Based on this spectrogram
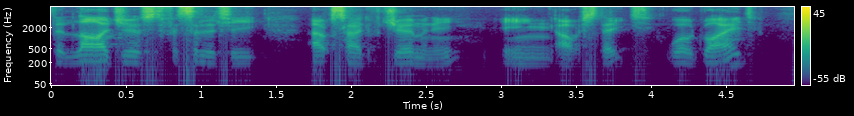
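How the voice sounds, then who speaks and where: A man with a Mandarin accent speaks at a fairly slow pace. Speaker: state trade representative. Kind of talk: conference presentation. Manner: hesitant, many fillers.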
